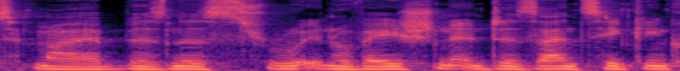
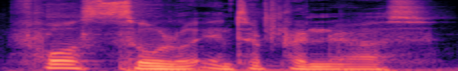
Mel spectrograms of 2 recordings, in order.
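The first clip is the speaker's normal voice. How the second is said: upbeat trailer voice, a bit louder over the music; promo read; 5 dB louder than usual. Acted. Host pitching his new podcast to listeners, bright promo read. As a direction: sell the show like a radio jingle.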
